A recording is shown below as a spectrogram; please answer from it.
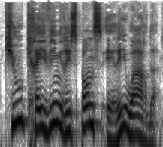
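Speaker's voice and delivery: put-on a lighter repeat of the English accent, cue and craving pitched high; English accent again. Podcaster repeating the step names in a lighter English accent. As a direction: run the English terms again in a showy English accent. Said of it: "j'ai sorti mon plus bel accent".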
